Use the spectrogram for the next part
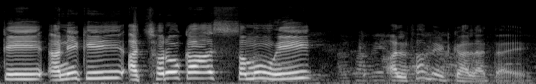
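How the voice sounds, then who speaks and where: A man's voice: very high voice, expressive, slow, lo-fi sound. A man from India teaching an English grammar class in Hindi, asking his students questions, answering them himself and repeating his points.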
